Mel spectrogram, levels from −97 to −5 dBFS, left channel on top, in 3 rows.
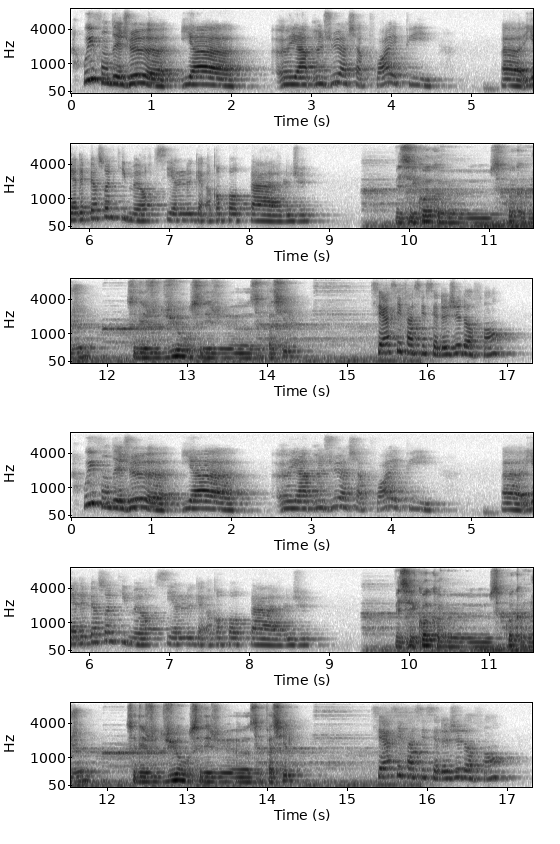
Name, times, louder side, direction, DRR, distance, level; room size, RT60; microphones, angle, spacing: voice 1, 0.0-2.1 2.6-4.5 5.4-8.7 15.3-16.9, left 3 dB, 30° left, 6 dB, 0.3 m, -22 dB
sound 1, 9.4-15.9, equal, 5° left, 0.7 m, -32 dB
voice 2, 9.8-11.8 12.2-14.4, right 2 dB, 50° right, 4 dB, 0.5 m, -21 dB
3.0 x 2.1 x 4.1 m, 0.81 s
head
